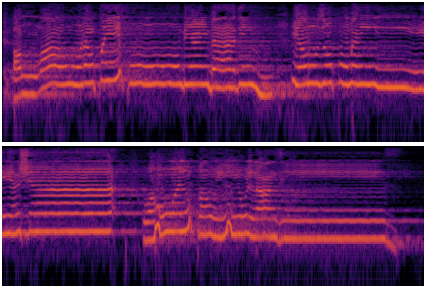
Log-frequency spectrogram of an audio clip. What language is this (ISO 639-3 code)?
ara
